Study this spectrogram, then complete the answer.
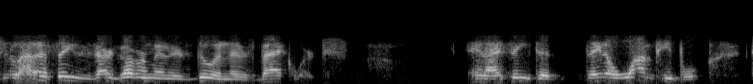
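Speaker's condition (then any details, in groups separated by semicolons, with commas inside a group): Cerebral palsy; able to speak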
